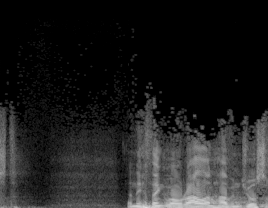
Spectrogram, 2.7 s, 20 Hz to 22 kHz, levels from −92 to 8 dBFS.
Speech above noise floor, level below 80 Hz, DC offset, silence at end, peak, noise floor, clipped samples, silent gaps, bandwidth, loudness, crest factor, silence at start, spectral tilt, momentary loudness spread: 39 dB; -34 dBFS; under 0.1%; 0 s; -6 dBFS; -54 dBFS; under 0.1%; none; 10.5 kHz; -16 LUFS; 12 dB; 0 s; -6.5 dB/octave; 7 LU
